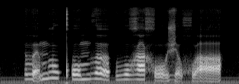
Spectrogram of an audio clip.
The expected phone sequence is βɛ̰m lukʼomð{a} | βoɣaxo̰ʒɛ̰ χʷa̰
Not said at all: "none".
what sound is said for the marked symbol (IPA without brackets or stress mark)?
ə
